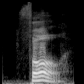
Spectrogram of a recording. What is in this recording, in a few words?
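"full", British English; gcompris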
